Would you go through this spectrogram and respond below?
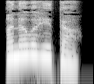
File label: "ಅನವಹಿತ", Kannada; anavahita; not meant; not intended; unintentional.; purposeless.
